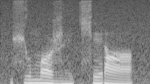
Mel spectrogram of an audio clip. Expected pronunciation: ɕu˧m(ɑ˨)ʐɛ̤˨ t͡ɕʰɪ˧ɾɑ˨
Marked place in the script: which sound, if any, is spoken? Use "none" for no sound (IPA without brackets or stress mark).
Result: ɔ˨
